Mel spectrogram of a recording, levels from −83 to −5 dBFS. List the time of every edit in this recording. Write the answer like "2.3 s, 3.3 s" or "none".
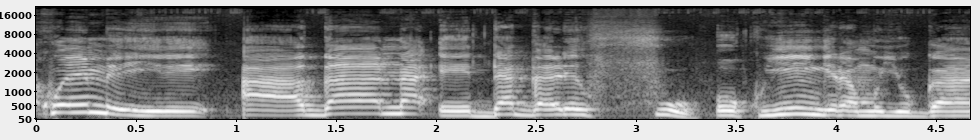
0.9 s, 3.3 s

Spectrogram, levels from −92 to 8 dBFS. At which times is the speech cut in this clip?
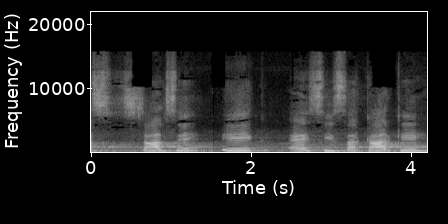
1.5 s

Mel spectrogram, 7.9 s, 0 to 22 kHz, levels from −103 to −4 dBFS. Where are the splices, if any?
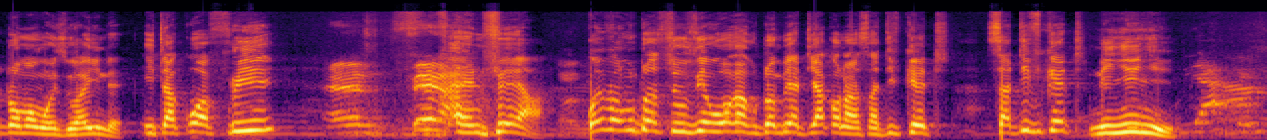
none

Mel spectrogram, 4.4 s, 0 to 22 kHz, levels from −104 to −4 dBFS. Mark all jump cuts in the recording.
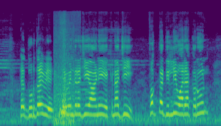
1.2 s

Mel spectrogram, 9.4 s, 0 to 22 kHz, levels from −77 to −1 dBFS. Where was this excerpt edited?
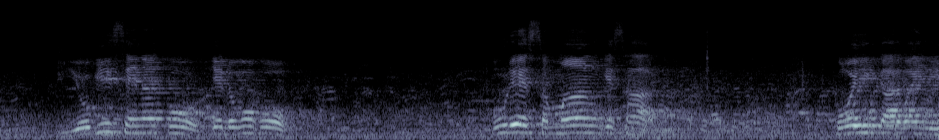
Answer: none

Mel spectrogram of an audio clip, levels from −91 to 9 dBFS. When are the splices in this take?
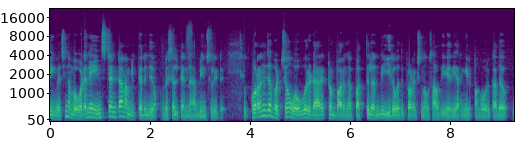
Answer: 3.9 s

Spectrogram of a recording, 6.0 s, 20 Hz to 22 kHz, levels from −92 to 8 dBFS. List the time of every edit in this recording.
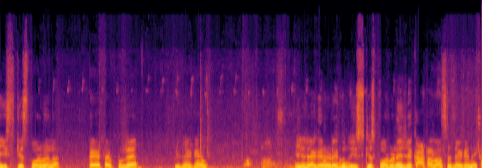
none

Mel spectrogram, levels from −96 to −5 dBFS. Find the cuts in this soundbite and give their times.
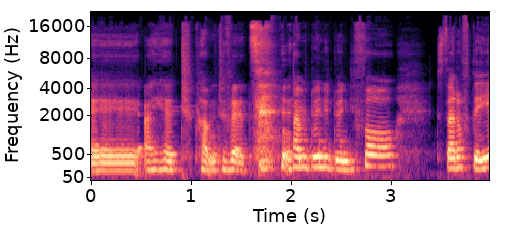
2.0 s

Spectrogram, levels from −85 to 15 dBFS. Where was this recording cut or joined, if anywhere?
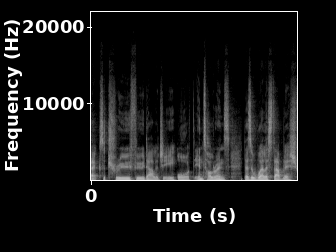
1.7 s

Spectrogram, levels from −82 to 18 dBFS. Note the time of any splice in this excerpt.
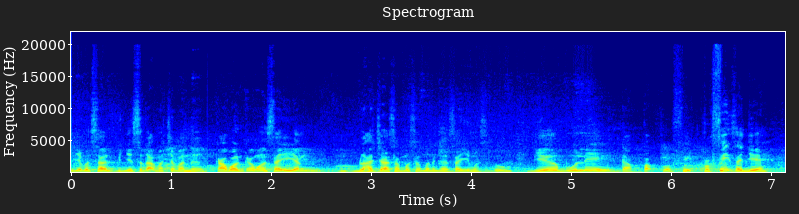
1.3 s, 4.5 s, 6.3 s

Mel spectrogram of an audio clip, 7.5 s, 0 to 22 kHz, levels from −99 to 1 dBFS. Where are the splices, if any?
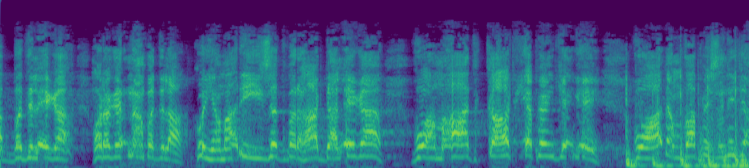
1.9 s

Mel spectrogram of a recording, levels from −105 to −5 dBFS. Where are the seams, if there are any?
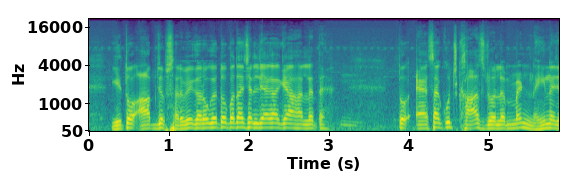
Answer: none

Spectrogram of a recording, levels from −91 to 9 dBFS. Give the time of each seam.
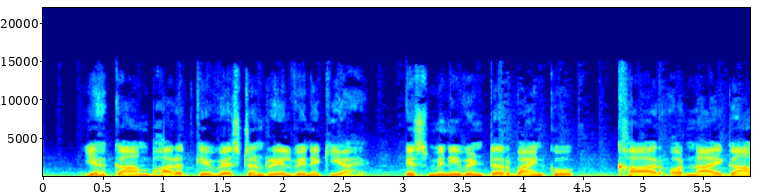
none

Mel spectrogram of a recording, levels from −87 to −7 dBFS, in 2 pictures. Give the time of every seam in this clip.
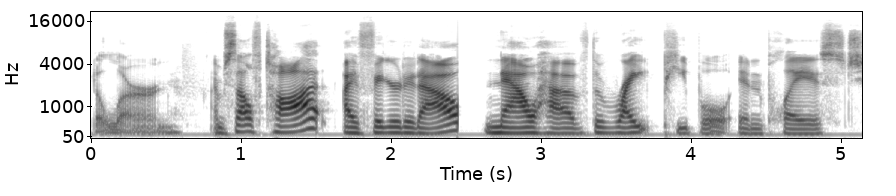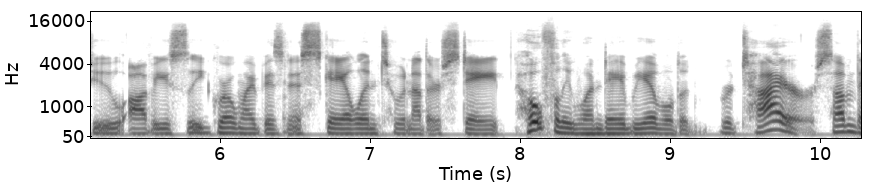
2.2 s, 7.9 s

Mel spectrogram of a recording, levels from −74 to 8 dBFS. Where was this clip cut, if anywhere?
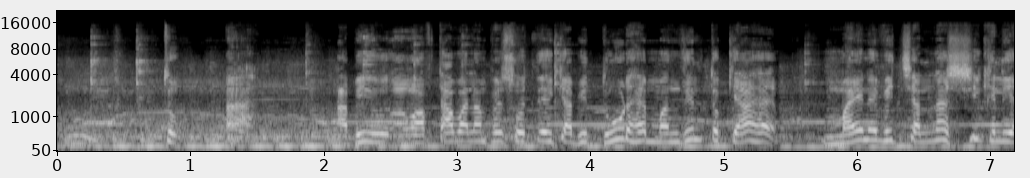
none

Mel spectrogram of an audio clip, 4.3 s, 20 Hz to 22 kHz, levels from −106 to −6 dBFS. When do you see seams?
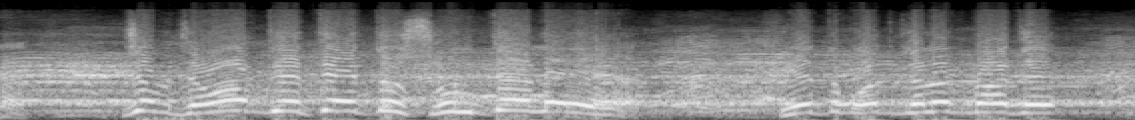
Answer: none

